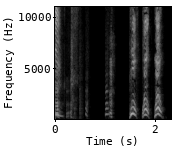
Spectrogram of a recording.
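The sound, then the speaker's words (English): A voice imitates a small dog, starting with a few quick, soft yelps, then three loud, high-pitched yips in an even rhythm, clear with nothing else behind it. “I'm a little dog.”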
